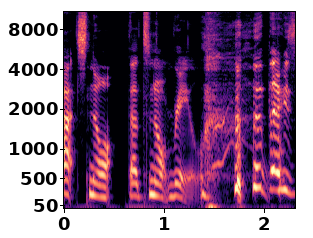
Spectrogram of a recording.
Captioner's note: laughs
